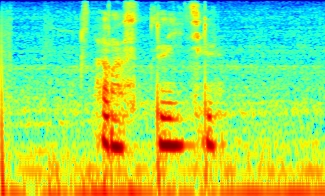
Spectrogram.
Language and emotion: Russian, neutral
